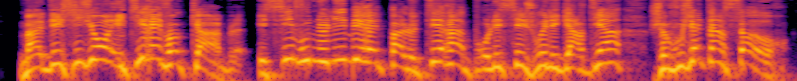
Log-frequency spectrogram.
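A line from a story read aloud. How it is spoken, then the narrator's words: Yelling. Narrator (French): hurla-t-il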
